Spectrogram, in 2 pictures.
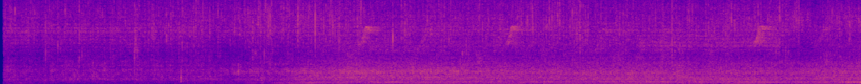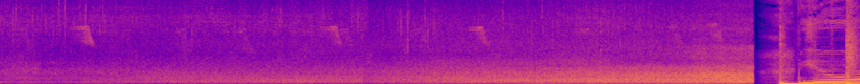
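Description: An intro noise swell: a hiss that builds steadily louder throughout, with a low hum joining about two and a half seconds in and faint high chirps recurring every second or so, cutting off suddenly at the end.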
